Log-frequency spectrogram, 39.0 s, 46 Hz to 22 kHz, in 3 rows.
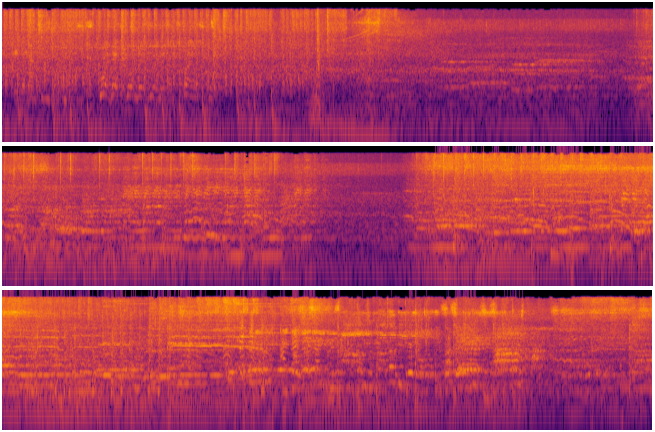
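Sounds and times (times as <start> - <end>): crowd singing a hymn: 11.6 - 19.6, 21.1 - 39.0
live band playing: 12.7 - 19.4, 21.1 - 39.0.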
